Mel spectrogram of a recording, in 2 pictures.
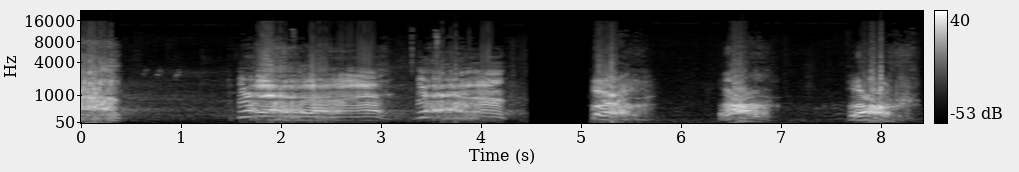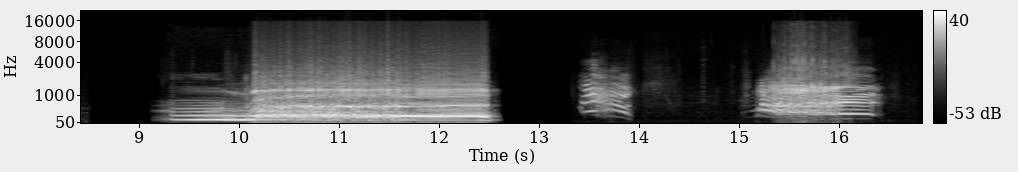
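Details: Camel giving loud, harsh, throaty roars and grumbles in short bursts broken by silences, with one long drawn-out bellow in the middle and a final gurgling moan.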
